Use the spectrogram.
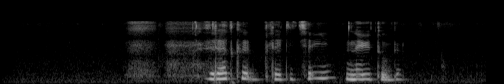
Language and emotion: Russian, sad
